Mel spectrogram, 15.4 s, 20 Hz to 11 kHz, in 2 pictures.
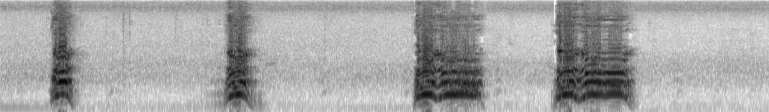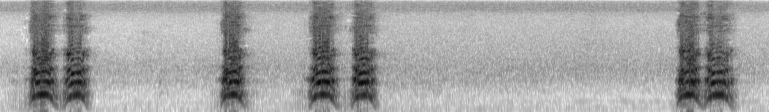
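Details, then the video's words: A Basset Hound barks at night around 22:00 near a bungalow during summer holidays, sensing activity, giving deep, resonant barks, singly and in doubled bursts, with pauses between them; its longest barking bout yet. "Max Basset Hound barks into the night"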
